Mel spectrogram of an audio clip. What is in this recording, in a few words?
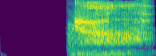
negative vocalization; Spy; mvm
